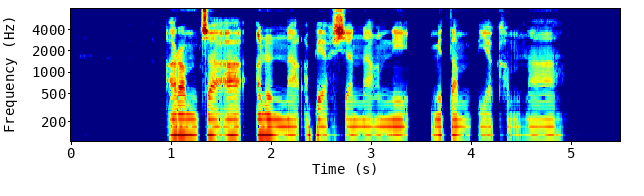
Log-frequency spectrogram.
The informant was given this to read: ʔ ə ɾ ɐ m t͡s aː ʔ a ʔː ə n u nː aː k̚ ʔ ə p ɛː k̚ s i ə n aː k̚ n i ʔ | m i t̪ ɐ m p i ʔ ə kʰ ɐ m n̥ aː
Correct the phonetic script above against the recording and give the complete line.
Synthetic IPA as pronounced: ʔ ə ɾ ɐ m t͡s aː ʔ a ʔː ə n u nː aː k̚ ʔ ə p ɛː k̚ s i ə n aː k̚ n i ʔ | m i t̪ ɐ m p i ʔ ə kʰ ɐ m n̥ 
